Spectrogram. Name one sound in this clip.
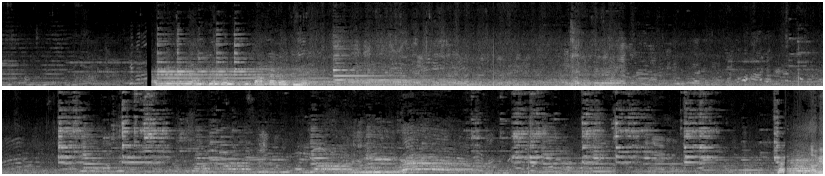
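A crowd of men and women chatters nearby, outdoors.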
